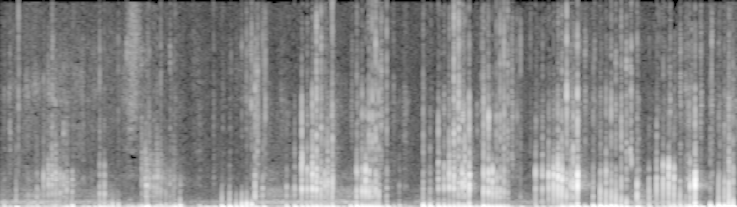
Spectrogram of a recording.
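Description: A wooden segmented shark toy is held in both hands and bent so its articulated segments creak and click, while fingertips rub along its ridges. The result is a dense, irregular run of short dry clicks and scratchy creaks with a heavy low-end rumble and little high content.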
